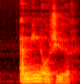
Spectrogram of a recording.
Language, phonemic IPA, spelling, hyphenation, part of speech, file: Dutch, /aːˈmi.noːˌzyːr/, aminozuur, ami‧no‧zuur, noun, Nl-aminozuur.ogg
- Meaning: amino acid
